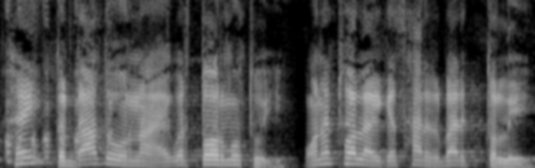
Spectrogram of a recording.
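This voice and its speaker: A woman voicing an excitable, grumbling schoolboy sidekick in a comedy cartoon, with a rural Bangladeshi Bengali accent. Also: mid-range voice, quick pace. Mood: dismayed.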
